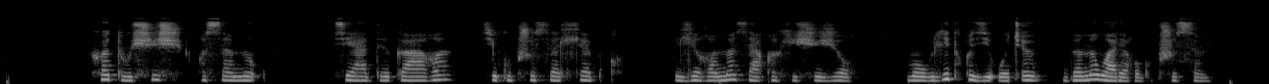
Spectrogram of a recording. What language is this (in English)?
Adyghe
